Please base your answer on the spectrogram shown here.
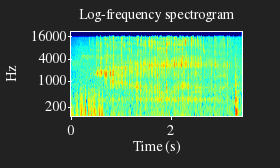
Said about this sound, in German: gießt sich in dem kleinen Patio seines Hauses süßen arabischen Tee in die kleine Tasse.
